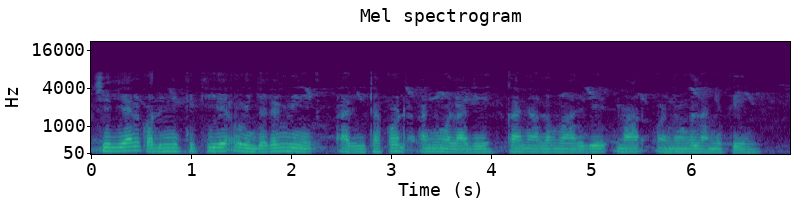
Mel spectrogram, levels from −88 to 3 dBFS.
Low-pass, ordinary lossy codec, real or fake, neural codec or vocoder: 7.2 kHz; AAC, 24 kbps; fake; codec, 16 kHz, 8 kbps, FreqCodec, smaller model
